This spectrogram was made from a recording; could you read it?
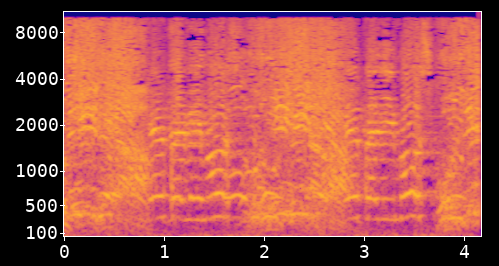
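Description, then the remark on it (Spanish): A crowd of protesters, people whose houses in Escalante and Argoños face demolition, shouts a chant for justice and awareness in unison outside the High Court of Justice of Cantabria and the regional government. Loud, strained voices rise and fall in rhythmic bursts with brief breaks between phrases. “Al grito de justicia y sensibilización, los afectados dicen sentirse engañados.”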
